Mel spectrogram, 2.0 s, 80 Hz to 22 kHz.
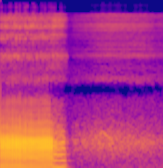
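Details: Tired, sleeping 7-year-old pug: one loud, rattling snore on an inward breath, then near quiet; snoring.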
